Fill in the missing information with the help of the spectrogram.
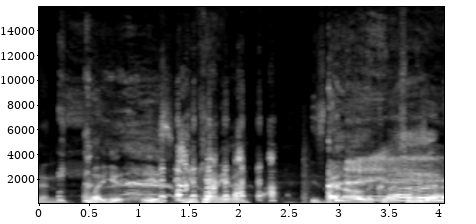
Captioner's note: laughing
